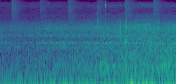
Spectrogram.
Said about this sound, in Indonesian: mohon maaf tadi ada kereta lewat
